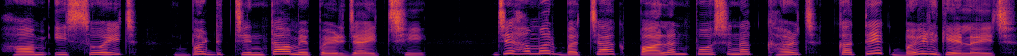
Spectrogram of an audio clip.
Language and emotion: Maithili, sad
